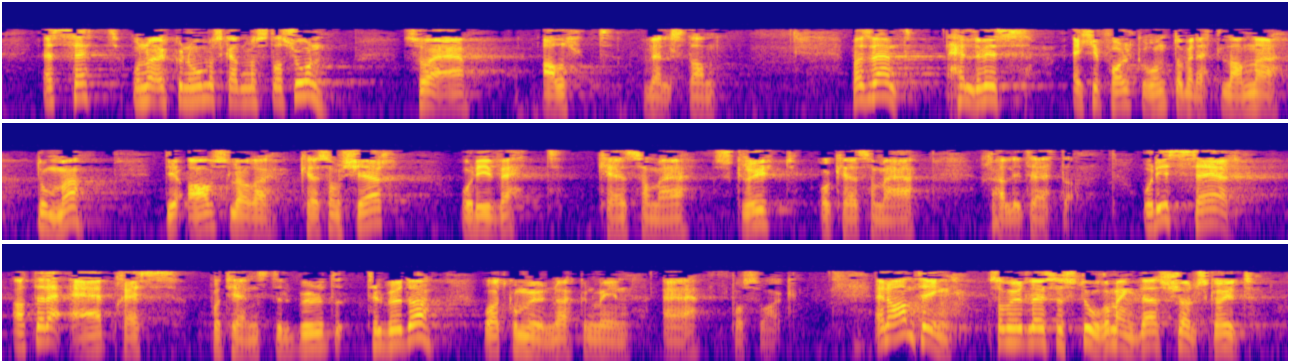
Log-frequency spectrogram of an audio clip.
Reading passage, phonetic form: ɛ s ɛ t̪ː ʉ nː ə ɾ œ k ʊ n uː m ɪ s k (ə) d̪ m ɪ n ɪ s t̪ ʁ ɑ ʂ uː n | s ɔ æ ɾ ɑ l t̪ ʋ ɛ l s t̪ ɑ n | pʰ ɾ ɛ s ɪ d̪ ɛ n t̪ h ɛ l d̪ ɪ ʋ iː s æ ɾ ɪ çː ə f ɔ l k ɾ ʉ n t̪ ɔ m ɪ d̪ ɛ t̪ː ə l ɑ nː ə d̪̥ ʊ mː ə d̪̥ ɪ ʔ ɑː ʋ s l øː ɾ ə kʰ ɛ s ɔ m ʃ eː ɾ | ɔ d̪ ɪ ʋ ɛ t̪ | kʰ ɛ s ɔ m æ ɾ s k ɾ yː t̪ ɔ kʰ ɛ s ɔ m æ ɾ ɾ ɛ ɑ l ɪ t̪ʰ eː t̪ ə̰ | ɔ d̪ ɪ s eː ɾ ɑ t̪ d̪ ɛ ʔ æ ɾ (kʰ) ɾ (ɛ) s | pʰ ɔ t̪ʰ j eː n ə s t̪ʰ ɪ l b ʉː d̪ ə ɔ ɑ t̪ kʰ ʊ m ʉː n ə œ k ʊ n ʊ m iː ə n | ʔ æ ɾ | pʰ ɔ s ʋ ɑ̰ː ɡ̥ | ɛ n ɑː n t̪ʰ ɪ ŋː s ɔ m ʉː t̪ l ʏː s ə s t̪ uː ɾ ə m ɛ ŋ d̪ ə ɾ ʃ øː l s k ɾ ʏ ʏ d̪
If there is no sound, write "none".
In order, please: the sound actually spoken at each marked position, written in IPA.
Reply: ɑ, pʰ, ɛ

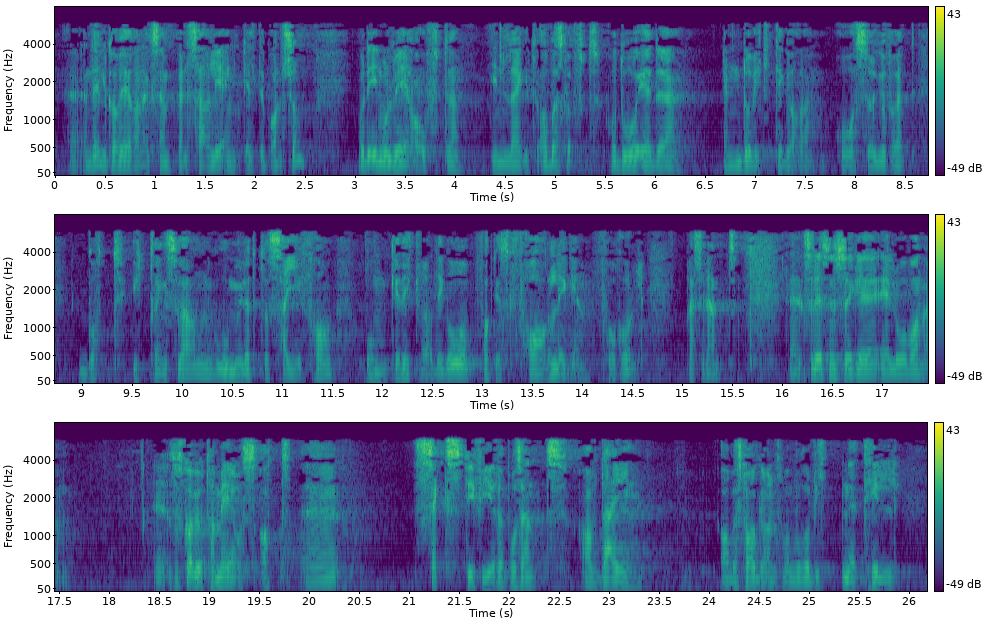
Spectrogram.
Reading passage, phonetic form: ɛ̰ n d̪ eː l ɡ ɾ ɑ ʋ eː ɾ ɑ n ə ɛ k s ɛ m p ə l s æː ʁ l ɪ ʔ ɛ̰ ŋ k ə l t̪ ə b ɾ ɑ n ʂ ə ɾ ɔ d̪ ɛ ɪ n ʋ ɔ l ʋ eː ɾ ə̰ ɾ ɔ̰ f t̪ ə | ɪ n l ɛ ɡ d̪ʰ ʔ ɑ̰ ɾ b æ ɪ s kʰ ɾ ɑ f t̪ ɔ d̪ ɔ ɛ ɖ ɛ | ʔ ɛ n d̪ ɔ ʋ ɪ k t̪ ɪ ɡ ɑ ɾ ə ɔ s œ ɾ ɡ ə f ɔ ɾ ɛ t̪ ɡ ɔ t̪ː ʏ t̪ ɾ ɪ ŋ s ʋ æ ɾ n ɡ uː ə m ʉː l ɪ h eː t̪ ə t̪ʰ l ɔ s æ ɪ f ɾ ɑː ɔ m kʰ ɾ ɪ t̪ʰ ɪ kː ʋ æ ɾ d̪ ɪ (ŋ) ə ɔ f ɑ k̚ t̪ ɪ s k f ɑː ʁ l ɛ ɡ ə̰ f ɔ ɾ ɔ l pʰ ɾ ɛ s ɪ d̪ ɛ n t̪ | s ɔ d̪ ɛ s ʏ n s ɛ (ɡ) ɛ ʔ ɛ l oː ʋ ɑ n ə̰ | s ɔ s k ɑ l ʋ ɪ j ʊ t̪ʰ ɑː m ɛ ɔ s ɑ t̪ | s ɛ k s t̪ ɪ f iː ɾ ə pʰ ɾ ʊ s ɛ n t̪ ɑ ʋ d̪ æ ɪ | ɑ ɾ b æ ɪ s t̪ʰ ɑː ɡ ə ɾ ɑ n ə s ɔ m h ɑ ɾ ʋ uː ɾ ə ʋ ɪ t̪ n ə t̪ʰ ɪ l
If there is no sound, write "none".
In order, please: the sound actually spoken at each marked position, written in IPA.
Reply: ɡ, ɡ

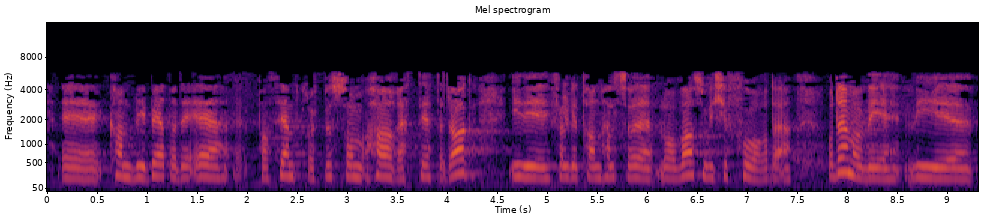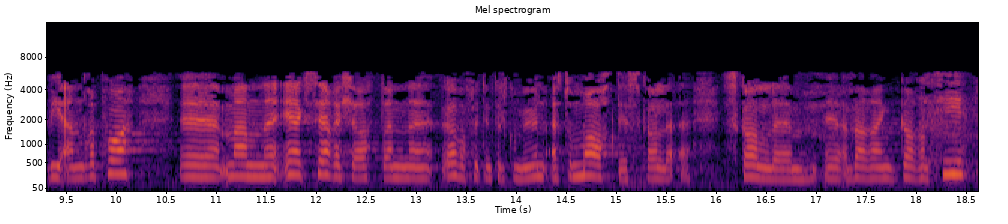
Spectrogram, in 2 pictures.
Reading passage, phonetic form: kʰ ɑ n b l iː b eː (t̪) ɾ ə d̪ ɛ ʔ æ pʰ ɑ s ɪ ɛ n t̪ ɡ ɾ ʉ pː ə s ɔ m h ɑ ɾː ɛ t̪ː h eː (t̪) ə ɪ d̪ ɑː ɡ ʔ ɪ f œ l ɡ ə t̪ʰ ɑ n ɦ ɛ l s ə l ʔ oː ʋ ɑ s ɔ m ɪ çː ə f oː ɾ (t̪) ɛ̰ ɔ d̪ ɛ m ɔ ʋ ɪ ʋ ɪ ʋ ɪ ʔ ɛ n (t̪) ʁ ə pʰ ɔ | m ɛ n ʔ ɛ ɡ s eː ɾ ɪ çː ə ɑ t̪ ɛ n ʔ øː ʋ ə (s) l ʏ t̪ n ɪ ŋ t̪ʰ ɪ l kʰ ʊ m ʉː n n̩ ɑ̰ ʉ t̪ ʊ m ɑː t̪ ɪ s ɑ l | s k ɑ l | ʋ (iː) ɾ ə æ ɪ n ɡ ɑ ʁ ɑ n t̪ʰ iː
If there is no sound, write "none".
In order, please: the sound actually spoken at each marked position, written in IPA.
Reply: d̪, t̪, d̪, d̪, f, æː

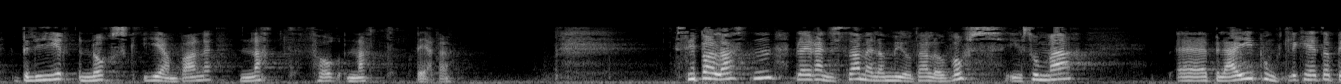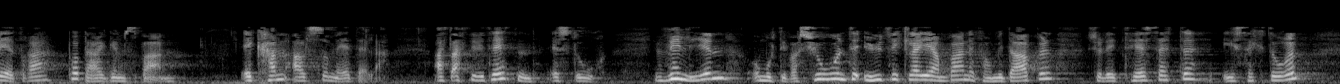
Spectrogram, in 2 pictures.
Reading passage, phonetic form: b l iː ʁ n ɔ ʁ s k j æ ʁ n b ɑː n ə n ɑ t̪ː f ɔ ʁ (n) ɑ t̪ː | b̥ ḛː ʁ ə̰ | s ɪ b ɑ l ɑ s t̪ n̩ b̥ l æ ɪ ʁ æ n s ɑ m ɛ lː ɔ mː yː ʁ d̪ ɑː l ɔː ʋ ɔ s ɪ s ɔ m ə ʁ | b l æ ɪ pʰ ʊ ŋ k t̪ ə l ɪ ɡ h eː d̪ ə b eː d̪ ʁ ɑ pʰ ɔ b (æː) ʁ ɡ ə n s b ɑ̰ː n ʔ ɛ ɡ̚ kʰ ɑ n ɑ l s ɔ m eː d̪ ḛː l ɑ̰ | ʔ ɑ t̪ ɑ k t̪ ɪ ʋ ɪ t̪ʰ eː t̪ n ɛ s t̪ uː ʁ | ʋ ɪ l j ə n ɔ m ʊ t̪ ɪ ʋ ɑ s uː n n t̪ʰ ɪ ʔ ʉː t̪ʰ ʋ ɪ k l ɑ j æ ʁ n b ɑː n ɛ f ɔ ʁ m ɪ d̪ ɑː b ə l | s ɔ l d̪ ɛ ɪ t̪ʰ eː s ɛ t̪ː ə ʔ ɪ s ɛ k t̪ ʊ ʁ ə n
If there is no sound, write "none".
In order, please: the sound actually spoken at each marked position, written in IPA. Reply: n, æ

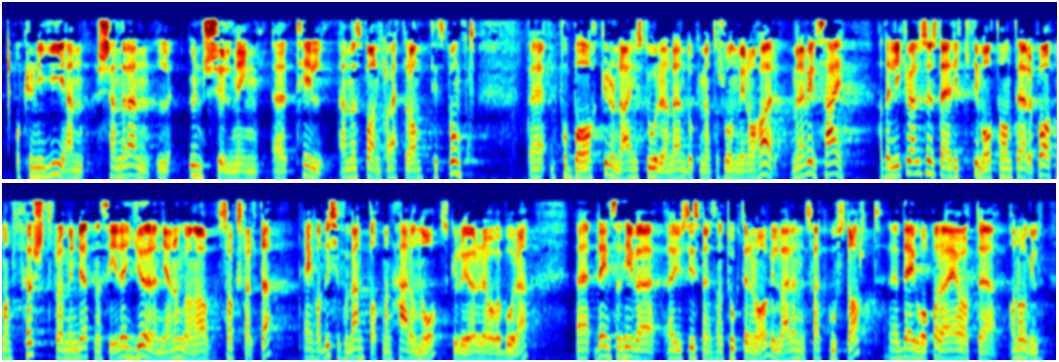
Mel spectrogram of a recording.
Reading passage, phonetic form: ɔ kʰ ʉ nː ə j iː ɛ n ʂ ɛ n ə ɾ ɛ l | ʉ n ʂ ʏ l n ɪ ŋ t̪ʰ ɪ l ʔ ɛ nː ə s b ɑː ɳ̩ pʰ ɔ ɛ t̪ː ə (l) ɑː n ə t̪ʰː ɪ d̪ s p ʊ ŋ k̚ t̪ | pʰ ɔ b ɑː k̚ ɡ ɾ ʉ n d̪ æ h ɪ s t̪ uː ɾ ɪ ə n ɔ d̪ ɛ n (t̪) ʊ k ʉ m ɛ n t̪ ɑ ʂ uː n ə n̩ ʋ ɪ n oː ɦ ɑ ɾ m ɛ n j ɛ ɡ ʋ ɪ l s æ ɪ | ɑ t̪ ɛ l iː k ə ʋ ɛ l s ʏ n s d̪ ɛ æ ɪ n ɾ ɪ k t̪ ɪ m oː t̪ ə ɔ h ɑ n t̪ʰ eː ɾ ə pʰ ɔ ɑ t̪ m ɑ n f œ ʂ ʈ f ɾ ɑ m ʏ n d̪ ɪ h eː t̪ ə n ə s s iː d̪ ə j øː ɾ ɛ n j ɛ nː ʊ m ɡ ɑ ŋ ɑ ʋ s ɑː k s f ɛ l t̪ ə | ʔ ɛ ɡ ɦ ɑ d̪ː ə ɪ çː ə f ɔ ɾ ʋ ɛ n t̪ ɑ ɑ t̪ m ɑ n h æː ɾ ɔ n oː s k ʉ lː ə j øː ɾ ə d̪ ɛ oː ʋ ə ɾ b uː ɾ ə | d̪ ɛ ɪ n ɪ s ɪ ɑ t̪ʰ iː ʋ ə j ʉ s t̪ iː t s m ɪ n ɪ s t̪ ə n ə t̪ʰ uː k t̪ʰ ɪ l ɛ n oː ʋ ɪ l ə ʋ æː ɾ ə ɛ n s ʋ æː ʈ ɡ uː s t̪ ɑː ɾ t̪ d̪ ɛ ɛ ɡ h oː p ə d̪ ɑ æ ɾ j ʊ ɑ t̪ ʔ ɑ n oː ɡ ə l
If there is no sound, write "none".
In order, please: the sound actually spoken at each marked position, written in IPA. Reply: ɾ, d̪

